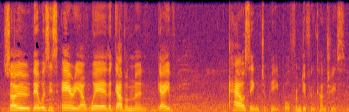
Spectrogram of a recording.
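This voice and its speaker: An Australian woman in her sixties with a bright, forward voice tells her story in a relaxed outdoor interview. She rambles and corrects herself, often checking that the listener is following. She speaks into a lapel mic at a cafe table on a town square, with faint street sound behind her. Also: mid-range voice, unhurried, a little hiss or hum, poor audio. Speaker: university English teacher. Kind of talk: casual interview, long storytelling answers.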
